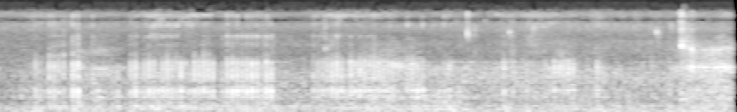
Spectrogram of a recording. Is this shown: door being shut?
no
